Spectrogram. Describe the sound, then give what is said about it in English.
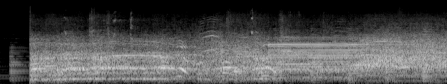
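Opening theme music for a Brooklyn Nets show, with a basketball bouncing amid crowd noise and a sustained tonal layer entering near the end, loud and continuous after a brief quiet start. “We're going to talk about the Kyrie Irving situation, where it stands with the front office, and more. But first, the theme music.”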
